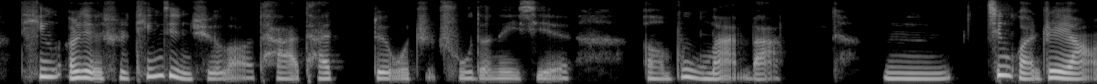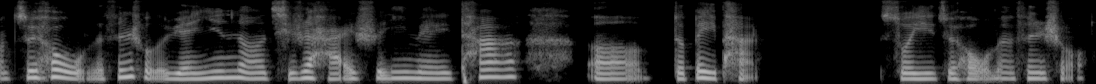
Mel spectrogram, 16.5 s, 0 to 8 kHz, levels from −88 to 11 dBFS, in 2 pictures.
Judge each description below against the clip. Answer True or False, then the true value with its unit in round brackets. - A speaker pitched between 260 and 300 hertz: False (210 Hz)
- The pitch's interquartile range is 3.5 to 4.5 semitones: False (2.9 semitones)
